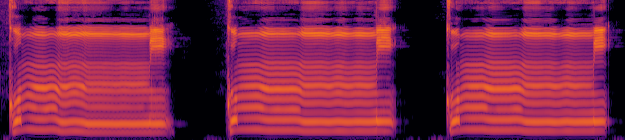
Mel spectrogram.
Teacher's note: Suaranya masuk ke rongga hidung. Kalau suaranya berubah itu sudah gunnah. · Jadi leburkan emnya ke em berikutnya, dengungkan. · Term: idgham mimi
